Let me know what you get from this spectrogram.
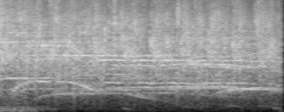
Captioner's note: audience applauding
